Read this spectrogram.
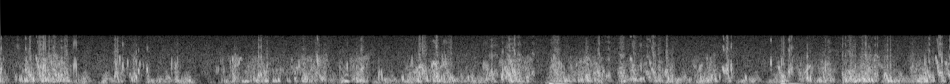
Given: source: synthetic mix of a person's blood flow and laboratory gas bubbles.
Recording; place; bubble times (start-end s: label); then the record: Doppler ultrasound of blood flow; precordium
0.00-0.07 s: bubbles
0.13-0.82 s: bubbles
1.09-1.53 s: bubbles
1.68-1.83 s: bubbles
2.15-3.33 s: bubbles
3.40-3.71 s: bubbles
3.75-3.86 s: bubbles
3.99-4.77 s: bubbles
4.81-5.35 s: bubbles
5.47-6.13 s: bubbles
6.17-6.77 s: bubbles
6.88-7.36 s: bubbles
7.42-7.50 s: bubbles
7.67-8.98 s: bubbles
9.08-9.51 s: bubbles
From the record:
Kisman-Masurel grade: 444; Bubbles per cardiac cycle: continuous sound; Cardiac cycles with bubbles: 100%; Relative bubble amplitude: maximal (0.775 to 0.999); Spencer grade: 4 (maximum detectable bubble signal sounding continuously throughout systole and diastole of every cardiac period, and overriding the amplitude of the normal cardiac signals); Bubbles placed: anywhere in the cardiac cycle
